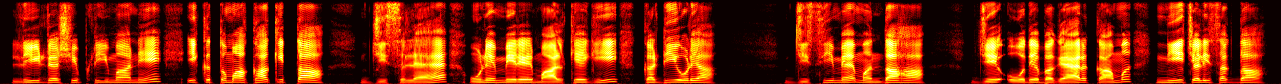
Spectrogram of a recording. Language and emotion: Dogri, surprised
